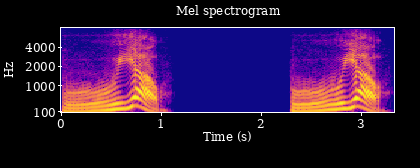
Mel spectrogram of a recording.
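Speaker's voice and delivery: "Bu yao" with bu rising; second-tone bu. Shown as a demonstration. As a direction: lift "Bu" then fall on "yao". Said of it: "dirangkai menjadi gini".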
